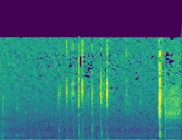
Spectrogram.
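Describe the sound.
Keys tapping on a computer keyboard while writing C code: a steady run of soft, quiet clicks, with a sharper click near the end.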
